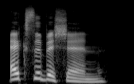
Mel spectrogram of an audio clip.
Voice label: "EXHIBITION", english; 3000 words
